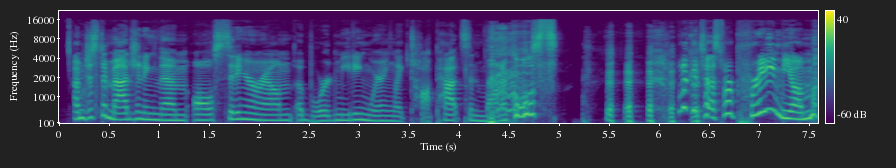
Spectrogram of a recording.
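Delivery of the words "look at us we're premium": put-on Irish accent. Imagining beer company executives at a board meeting, put-on irish accent. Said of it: "I kind of made them Irish".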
